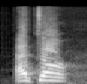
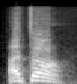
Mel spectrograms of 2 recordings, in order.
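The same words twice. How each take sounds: The two takes are said the same way.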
